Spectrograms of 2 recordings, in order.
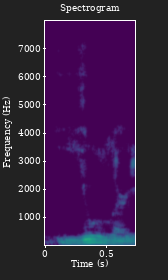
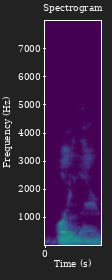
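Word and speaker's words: Euler: Um uh you could kind of you want to pretend he's called Uler you can but uh it's actually pronounced Oiler but anyway it's it's his number because his name starts with an E.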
